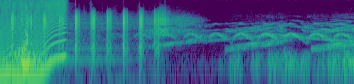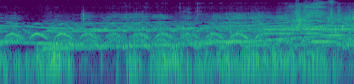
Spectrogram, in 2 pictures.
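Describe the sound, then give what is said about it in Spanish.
Ambulance siren leading a funeral procession through the village of Maimará: a quick burst of about six sharp pulses, then a loud, repeated rising-and-falling wail that carries on over a steady low rumble. “Una ambulancia va allá adelante”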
